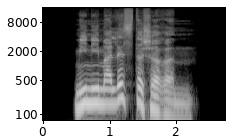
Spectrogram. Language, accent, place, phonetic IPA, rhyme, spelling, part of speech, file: German, Germany, Berlin, [minimaˈlɪstɪʃəʁəm], -ɪstɪʃəʁəm, minimalistischerem, adjective, De-minimalistischerem.ogg
- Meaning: strong dative masculine/neuter singular comparative degree of minimalistisch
